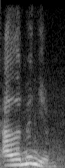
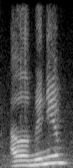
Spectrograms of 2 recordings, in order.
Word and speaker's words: aluminium: aluminium in it Alum Americans say alumin aluminum we non-americans say aluminium let me know how you say it aluminium aluminum let me know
